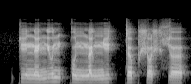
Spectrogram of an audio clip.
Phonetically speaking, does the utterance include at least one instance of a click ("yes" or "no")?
no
